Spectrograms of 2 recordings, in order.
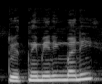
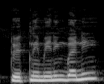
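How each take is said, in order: Both takes have the same delivery.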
